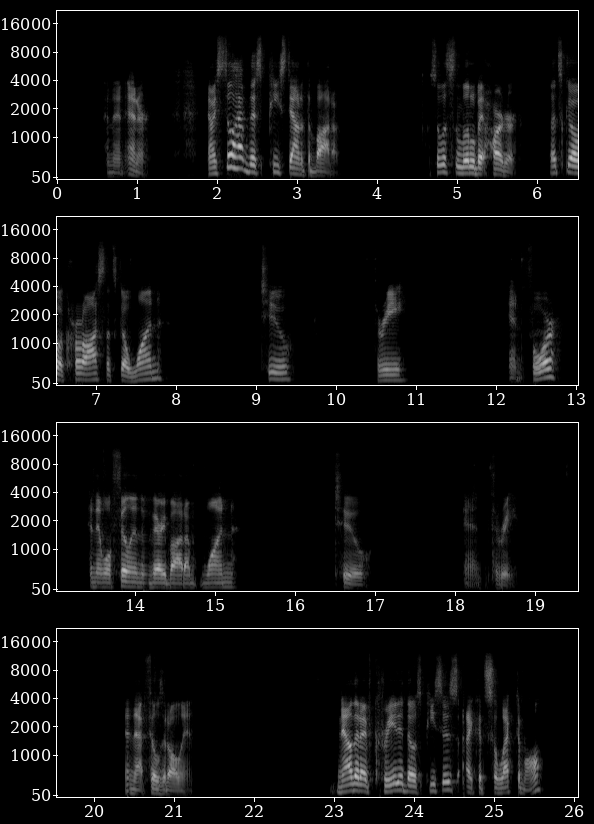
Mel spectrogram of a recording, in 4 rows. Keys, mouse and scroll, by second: 0.1 click, 1.3 Return, 5.7 right click, 6.5 right click, 7.9 click, 9.5 click, 11.0 click, 11.4 F15, 12.9 click, 14.1 right click, 15.4 click, 16.8 click, 19.8 Return, 23.3 right click, 24.4 click, 25.9 shift+click.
